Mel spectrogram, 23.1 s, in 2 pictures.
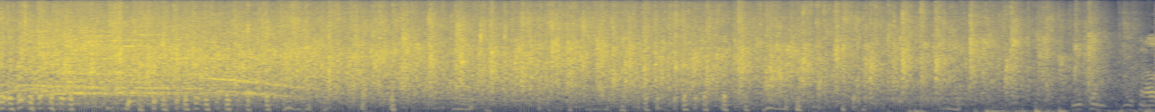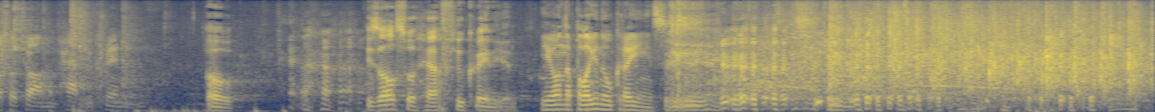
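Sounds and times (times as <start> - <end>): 
large crowd applause: 0.0 - 11.8, 18.3 - 23.0
speech: 15.4 - 21.0.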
